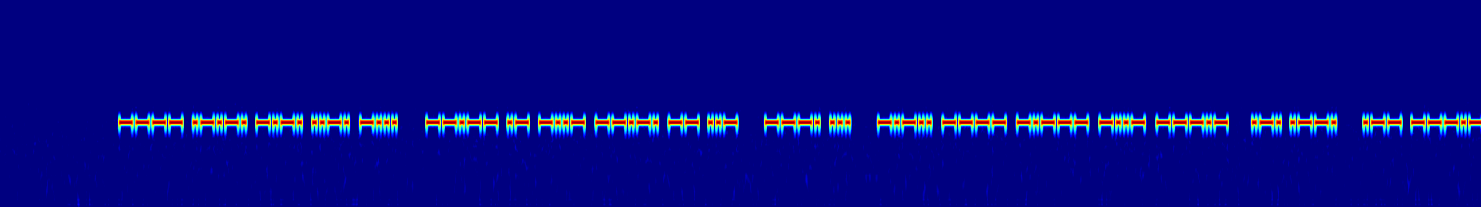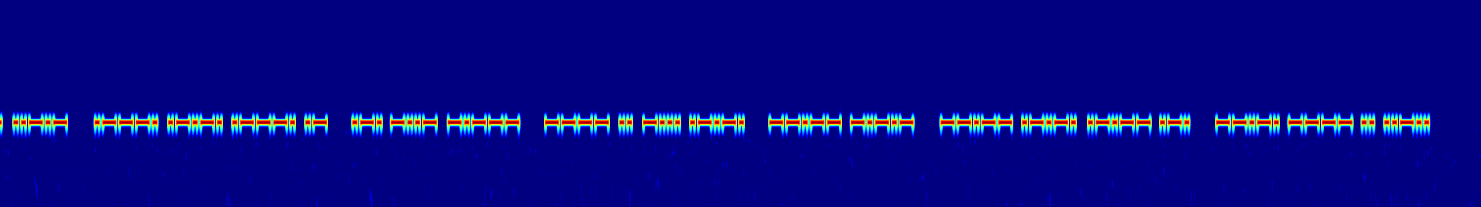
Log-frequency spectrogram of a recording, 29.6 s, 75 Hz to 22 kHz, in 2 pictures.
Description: Morse code (Japanese Wabun code), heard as a keyed tone, hand-sent with a paddle, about 31 wpm, 770 Hz. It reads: コンニチハ アイマシヨウ ソラ キコエマス ナツ ヤスミ センセイ ナマエ ゴハン アサ アンテナ シゴト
